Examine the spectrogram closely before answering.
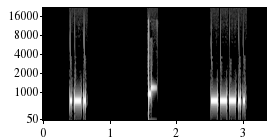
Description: Morse code, heard as a keyed tone, about 35 wpm, 700 Hz. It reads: R 8
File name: Single-Letter-Number-35wpm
